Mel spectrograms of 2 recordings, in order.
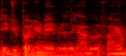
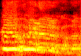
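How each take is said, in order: First: It is asked in a calm, polite tone. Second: It is asked in an aggressive, shouting tone.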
